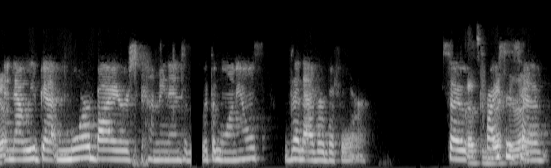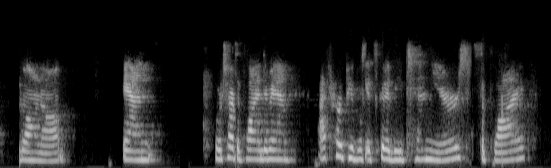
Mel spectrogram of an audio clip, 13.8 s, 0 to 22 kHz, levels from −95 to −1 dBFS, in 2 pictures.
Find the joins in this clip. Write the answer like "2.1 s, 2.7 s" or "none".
2.4 s, 7.1 s, 9.8 s, 11.5 s, 12.8 s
